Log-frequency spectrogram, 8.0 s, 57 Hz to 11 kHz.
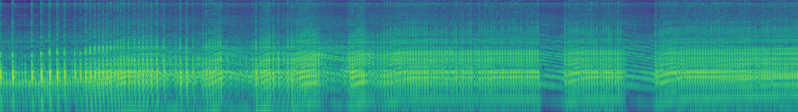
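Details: Old McCulloch 1-71 two-stroke chainsaw after a major carburetor upgrade with a new adapter: revs up and holds a crisp high note, a couple of clean throttle blips, no stumbling; runs healthy.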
